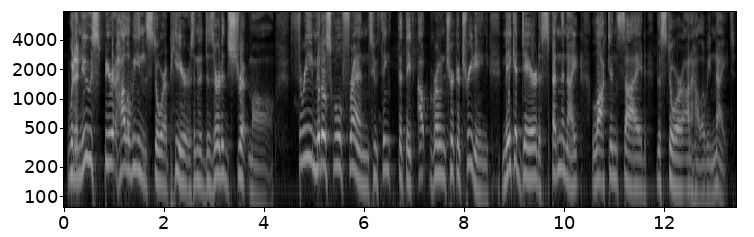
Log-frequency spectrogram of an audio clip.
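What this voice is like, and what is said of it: Dramatic movie trailer narrator voice. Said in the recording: “Let me get my movie trailer voice on.”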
